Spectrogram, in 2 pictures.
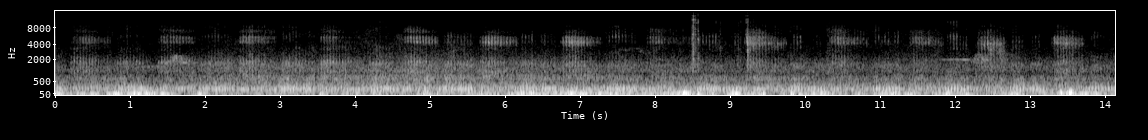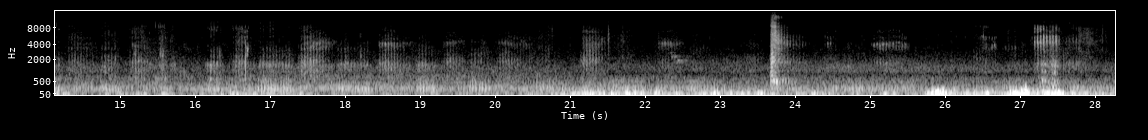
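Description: A stray tabby cat purring steadily, the purr swelling and fading with each breath, a little faster than once a second. Near the end come a few louder low thumps.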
